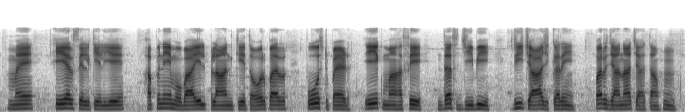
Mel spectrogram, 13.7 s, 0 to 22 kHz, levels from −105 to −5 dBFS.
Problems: constant background noise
